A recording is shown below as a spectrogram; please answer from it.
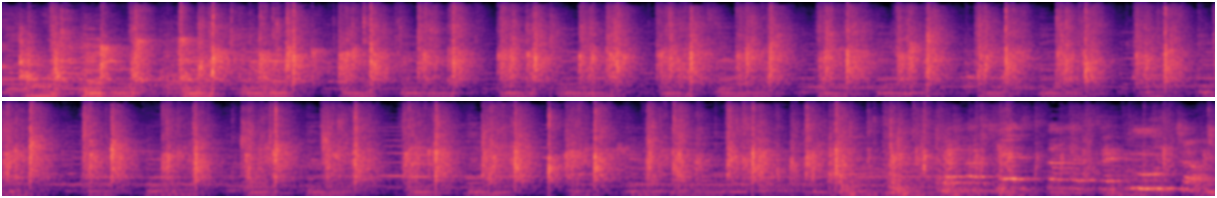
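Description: Instrumental passage of an Argentine folk song played live: acoustic guitar strumming with violin and bombo legüero drum, and audience hand claps keeping a steady rhythm along with the band.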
